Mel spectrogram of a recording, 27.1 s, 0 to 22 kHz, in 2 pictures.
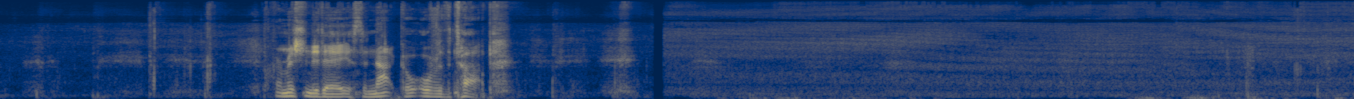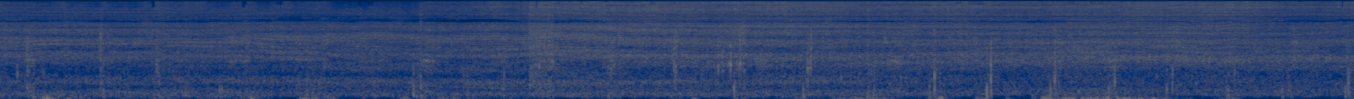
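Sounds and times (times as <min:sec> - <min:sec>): footsteps on a trail: 0:00.0 - 0:03.5, 0:04.6 - 0:06.6, 0:11.4 - 0:27.0.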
